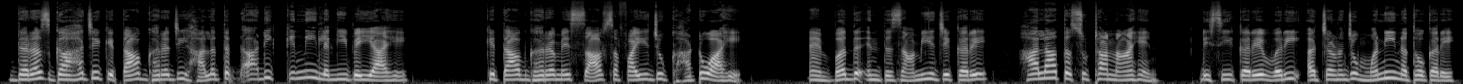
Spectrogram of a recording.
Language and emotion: Sindhi, disgusted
